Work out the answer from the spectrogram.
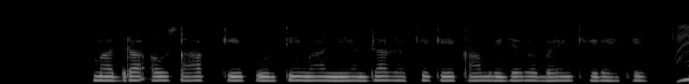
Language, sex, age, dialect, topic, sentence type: Chhattisgarhi, female, 31-35, Eastern, banking, statement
